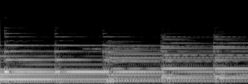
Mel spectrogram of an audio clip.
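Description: Yamaha Clavinova digital piano playing slow, sustained chords, with a new chord struck about halfway through.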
